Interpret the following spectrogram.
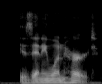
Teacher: Worried, yes, no question. Rising intonation. Shows concern, urgency.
